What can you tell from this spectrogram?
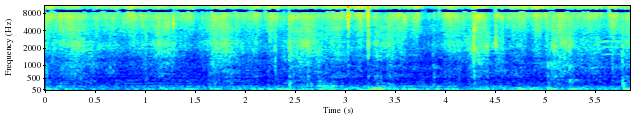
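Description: Hands kneading and rubbing damp coarse semolina dough against a glazed clay bowl: soft, irregular gritty scraping. The semolina is being worked until it takes up the oil and leben.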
